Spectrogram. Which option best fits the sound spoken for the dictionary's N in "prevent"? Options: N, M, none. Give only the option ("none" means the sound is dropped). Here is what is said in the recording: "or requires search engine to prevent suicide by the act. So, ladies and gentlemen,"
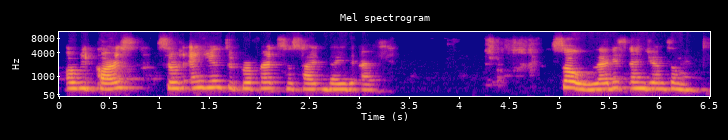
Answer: none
